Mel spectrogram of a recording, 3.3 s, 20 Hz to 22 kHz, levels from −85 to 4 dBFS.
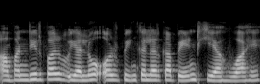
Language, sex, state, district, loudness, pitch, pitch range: Hindi, female, Bihar, Begusarai, -20 LUFS, 225 Hz, 215-240 Hz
